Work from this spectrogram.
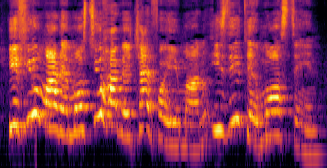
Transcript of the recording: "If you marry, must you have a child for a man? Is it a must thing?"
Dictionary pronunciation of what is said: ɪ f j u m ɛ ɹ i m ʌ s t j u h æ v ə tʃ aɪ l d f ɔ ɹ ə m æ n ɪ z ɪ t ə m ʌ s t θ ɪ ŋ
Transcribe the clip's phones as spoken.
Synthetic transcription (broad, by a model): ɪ f j u m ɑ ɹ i m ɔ s t j u h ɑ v ə tʃ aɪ d f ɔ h ə m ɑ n ɪ z ɪ t ə m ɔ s t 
